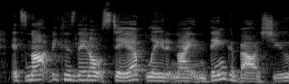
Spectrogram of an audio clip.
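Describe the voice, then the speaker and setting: Speech moves along at a fairly quick clip. Noise in the background can be clearly noticed. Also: woman. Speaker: tarot reader. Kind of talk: tarot reading monologue. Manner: stumbling over words; casual, conversational.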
